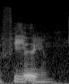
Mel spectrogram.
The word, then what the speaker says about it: Phoebe: so what about you is it Phoebe or Fibe how do you pronounce your game name Phoebe okay so I was pronouncing it right so let's uh so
